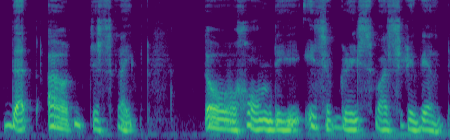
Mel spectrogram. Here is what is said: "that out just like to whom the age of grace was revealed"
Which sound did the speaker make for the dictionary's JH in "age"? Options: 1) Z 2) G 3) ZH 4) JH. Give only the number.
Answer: 1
